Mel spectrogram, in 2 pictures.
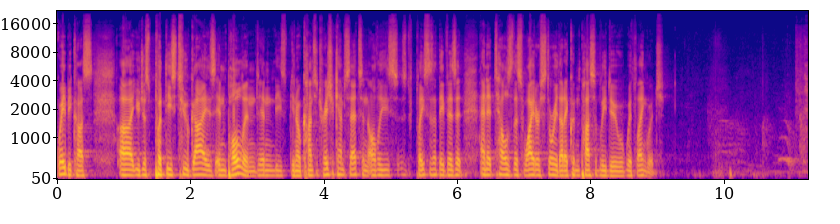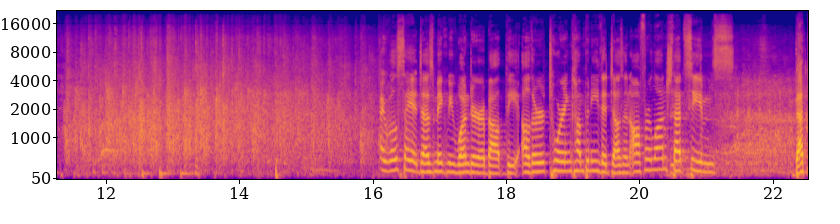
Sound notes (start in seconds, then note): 11.0 all applauding; 20.4 audience laughing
